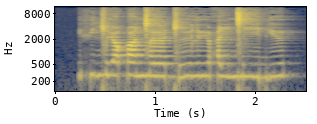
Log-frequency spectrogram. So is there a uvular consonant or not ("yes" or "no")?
yes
